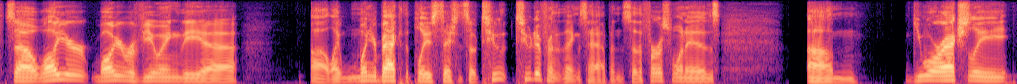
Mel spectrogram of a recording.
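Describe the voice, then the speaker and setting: A man's voice: medium pitch, animated, moderate pace, fairly bright tone, clear, resonant tone, dry recording, dull audio. A man running a tabletop roleplaying game as game master, narrating in a hesitant, improvised, rambling way.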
